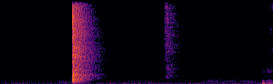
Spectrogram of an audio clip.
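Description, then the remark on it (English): A microphone hits the floor with a sharp, loud crack that rings out briefly, followed by a softer knock and then a dull, low thump as it settles. No voices. “He dropped his mic.”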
